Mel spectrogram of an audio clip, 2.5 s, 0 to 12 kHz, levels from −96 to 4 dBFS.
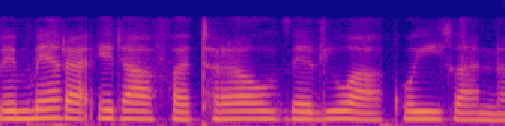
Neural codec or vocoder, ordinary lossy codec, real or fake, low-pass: codec, 16 kHz, 0.8 kbps, ZipCodec; none; fake; 7.2 kHz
